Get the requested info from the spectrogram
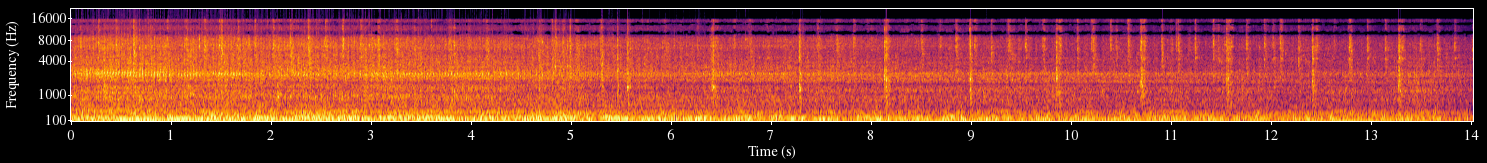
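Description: International 440 small square baler working hay behind an International tractor: the tractor engine runs steadily while the baler works. From about five seconds in, the baler's mechanism adds sharp knocks, a little more often than once a second.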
